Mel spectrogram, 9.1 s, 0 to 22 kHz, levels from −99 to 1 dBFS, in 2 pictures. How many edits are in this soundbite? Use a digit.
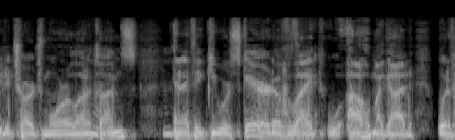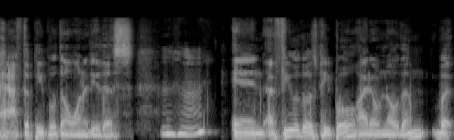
1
